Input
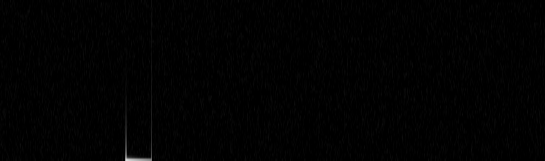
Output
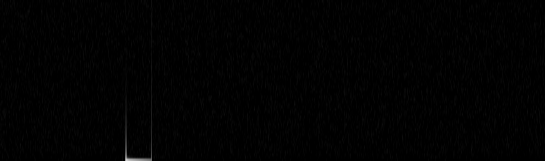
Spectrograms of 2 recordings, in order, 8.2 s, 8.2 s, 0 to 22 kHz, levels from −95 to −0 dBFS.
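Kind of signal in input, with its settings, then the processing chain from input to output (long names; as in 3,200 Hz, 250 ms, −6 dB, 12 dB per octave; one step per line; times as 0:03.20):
synth kick length 0.38 s, from 170 Hz, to 88 Hz, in 40 ms, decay 0.72 s, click off, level −8 dB
high-pass filter 210 Hz 6 dB per octave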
